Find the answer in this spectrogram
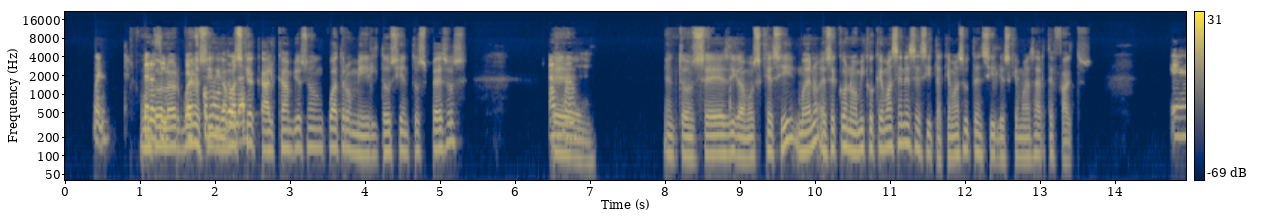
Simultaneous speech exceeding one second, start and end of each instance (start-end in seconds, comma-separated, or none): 1.0-2.5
